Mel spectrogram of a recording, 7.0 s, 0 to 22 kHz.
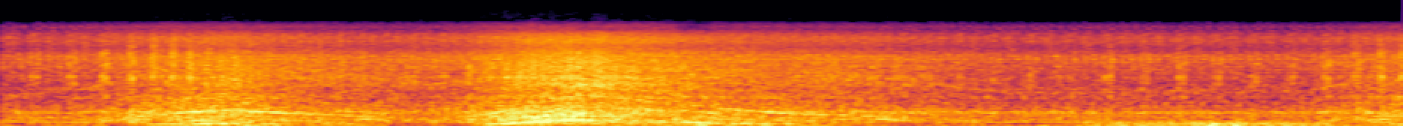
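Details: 2001 BMW E38 740i Sport V8 after new timing chain guides, tensioner, gaskets and seals: light quick valvetrain-type tick over idle, tracking revs as they rise and fall; no codes, idle otherwise good; owner suspects VANOS unit, source unconfirmed.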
